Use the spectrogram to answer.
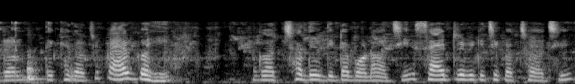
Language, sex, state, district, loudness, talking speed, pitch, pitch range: Odia, female, Odisha, Khordha, -18 LUFS, 145 wpm, 205 Hz, 195-220 Hz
